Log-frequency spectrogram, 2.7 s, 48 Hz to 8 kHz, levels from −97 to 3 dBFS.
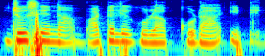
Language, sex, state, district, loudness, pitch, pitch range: Kannada, female, Karnataka, Bangalore, -21 LUFS, 170 Hz, 165-185 Hz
